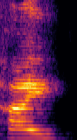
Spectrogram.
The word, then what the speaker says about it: high: words so you'll all you'll teach them that i when comes with g h g h are silent okay so it is high now and we call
